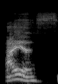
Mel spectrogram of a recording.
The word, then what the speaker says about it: Bias: Bias, yes.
